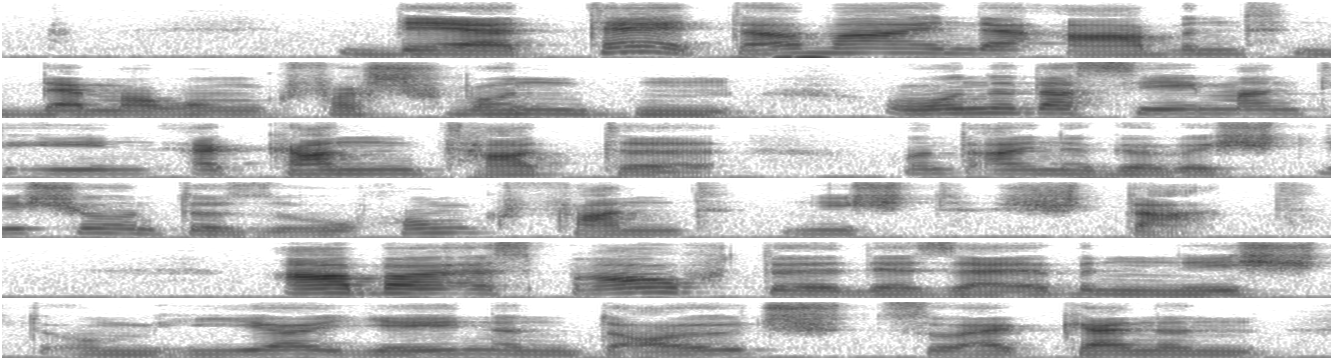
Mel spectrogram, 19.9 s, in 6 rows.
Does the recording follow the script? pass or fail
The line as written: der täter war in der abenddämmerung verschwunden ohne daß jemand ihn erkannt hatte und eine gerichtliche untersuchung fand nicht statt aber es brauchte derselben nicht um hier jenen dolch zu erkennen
pass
